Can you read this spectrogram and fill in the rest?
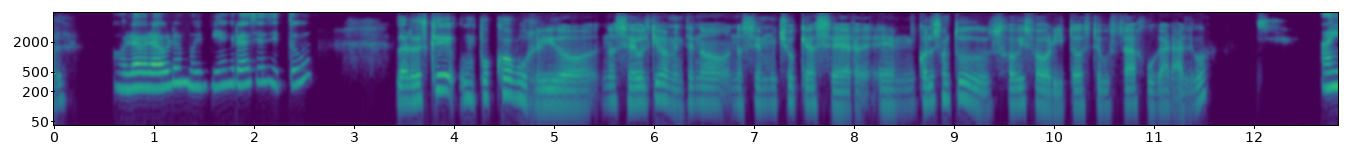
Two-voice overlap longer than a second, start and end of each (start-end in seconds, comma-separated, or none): none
